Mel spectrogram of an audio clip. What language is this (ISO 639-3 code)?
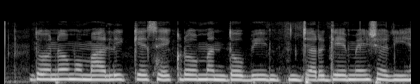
urd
